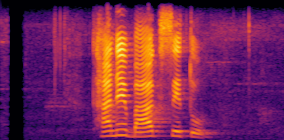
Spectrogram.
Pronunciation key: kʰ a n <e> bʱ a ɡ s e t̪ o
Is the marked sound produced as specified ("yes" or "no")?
yes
